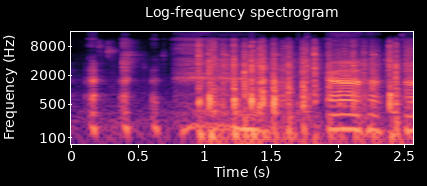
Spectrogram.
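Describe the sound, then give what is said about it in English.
Rapid clicking keystrokes on computer keyboards as people type into a chat window: a dense, busy run of quick taps that begins after a short bit of speech and continues to the end. “everybody's on mute because they're all typing in the chat screen, which is just hilarious to me. That's because you yell at us when we type without muting, right?”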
